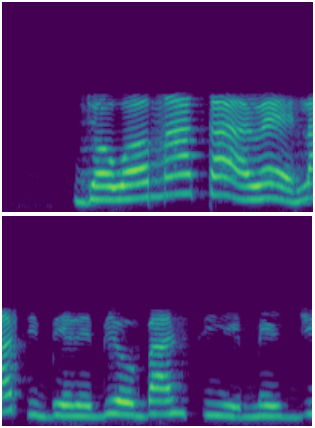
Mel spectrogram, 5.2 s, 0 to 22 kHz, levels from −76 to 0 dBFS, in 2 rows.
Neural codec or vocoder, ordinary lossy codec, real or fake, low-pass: none; AAC, 24 kbps; real; 3.6 kHz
